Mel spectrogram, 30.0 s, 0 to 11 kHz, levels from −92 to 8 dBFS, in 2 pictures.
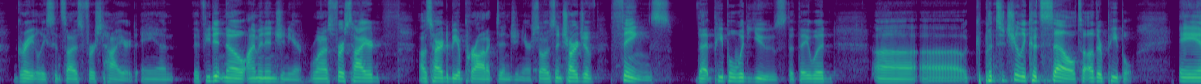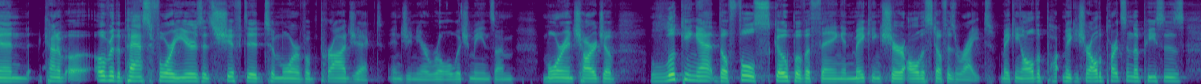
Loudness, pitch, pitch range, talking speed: -31 LUFS, 130 Hz, 115-140 Hz, 200 wpm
